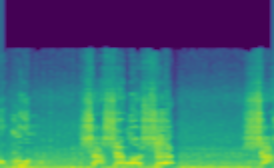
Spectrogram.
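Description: A man speaking loudly in short bursts in the street, over steady road-traffic noise.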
